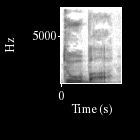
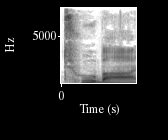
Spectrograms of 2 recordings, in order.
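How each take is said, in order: First: The T is soft and dental, like a D. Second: The T is crisp and sharply released. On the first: The speaker calls it right. "a dental T" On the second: The speaker calls it wrong. "not a crisp T"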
